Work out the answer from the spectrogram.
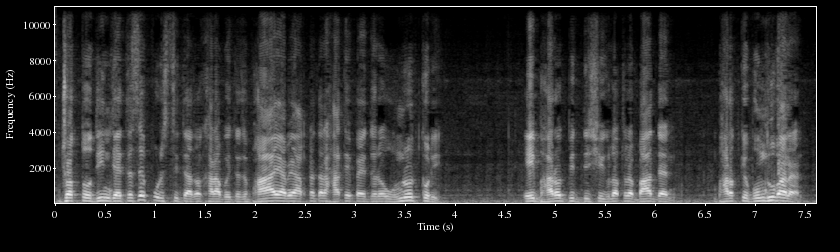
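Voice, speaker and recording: A man's voice: fairly high pitch, very fast. A man, delivering an impassioned political monologue, lecturing and scolding his listeners and repeating his points. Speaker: political commentator. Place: living abroad.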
